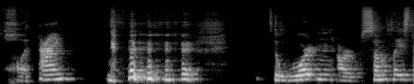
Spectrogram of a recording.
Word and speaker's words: Worten: So what you need to do is go online to someplace like Wharton, Worten, which they pronounce Wharton, to Wharton or someplace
